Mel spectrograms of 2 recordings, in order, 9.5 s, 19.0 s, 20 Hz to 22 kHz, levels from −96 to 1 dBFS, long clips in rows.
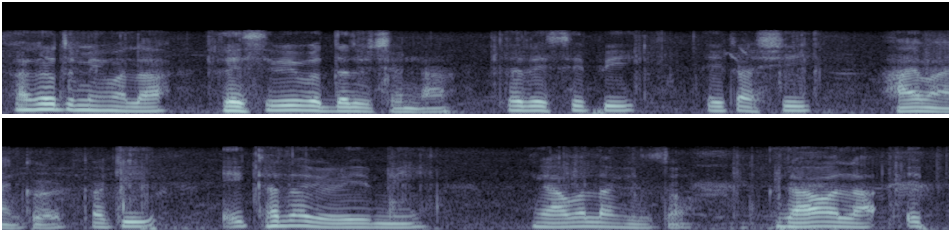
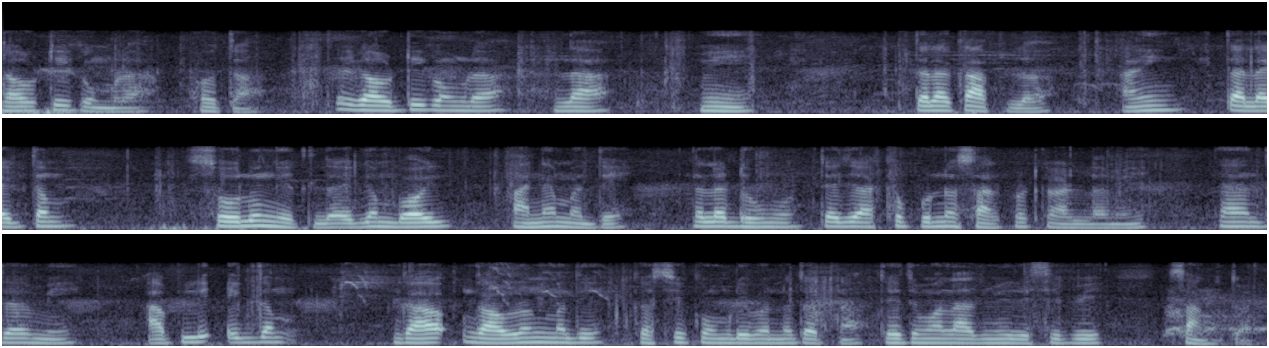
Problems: constant background noise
